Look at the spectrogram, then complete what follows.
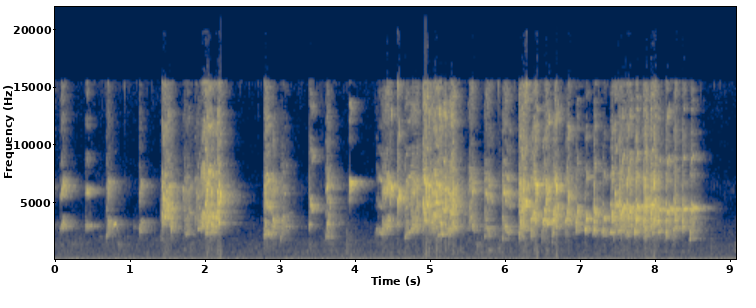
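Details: Lovebirds in a mixed colony cage with finches and quail, played as contest training; clipped high chirps at first, then a sustained, buzzing wash of shrill chatter with a drawn-out whistle near the end.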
